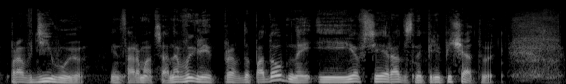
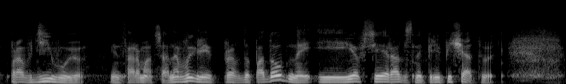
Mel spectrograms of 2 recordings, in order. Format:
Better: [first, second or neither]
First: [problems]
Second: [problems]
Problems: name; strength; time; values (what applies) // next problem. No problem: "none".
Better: first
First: none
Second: muffled; slightly; fading above 2.5 kHz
